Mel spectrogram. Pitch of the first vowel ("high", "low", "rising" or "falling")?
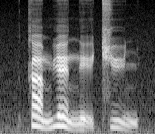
falling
